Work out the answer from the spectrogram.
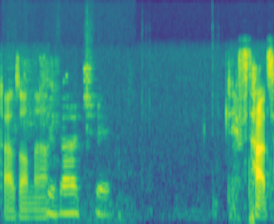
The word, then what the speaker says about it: Vivace: Put the new Vivus or Vivance or whatever it's pronounced as on there. Vivace. If that's how you're opting to pronounce it, sure. Vivace as in Italian and French vivace.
